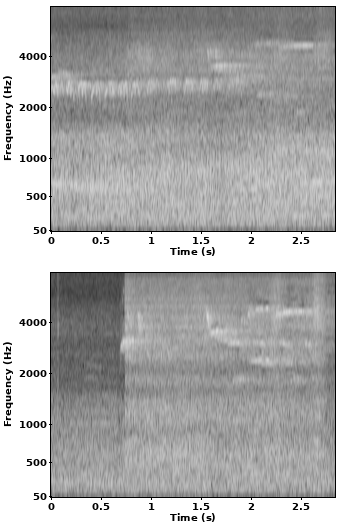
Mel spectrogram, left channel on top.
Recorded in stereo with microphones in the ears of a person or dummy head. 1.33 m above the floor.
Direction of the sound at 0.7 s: 85° right.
